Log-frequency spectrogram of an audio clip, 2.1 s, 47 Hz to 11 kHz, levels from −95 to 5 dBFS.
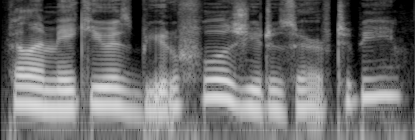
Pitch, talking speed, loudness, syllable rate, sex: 190 Hz, 320 wpm, -18 LUFS, 7.8 syllables/s, female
